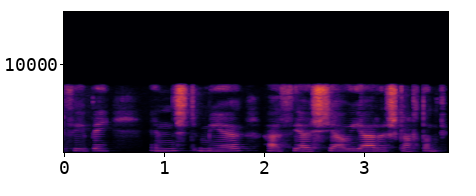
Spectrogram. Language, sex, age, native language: Icelandic, female, 18-19, Icelandic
